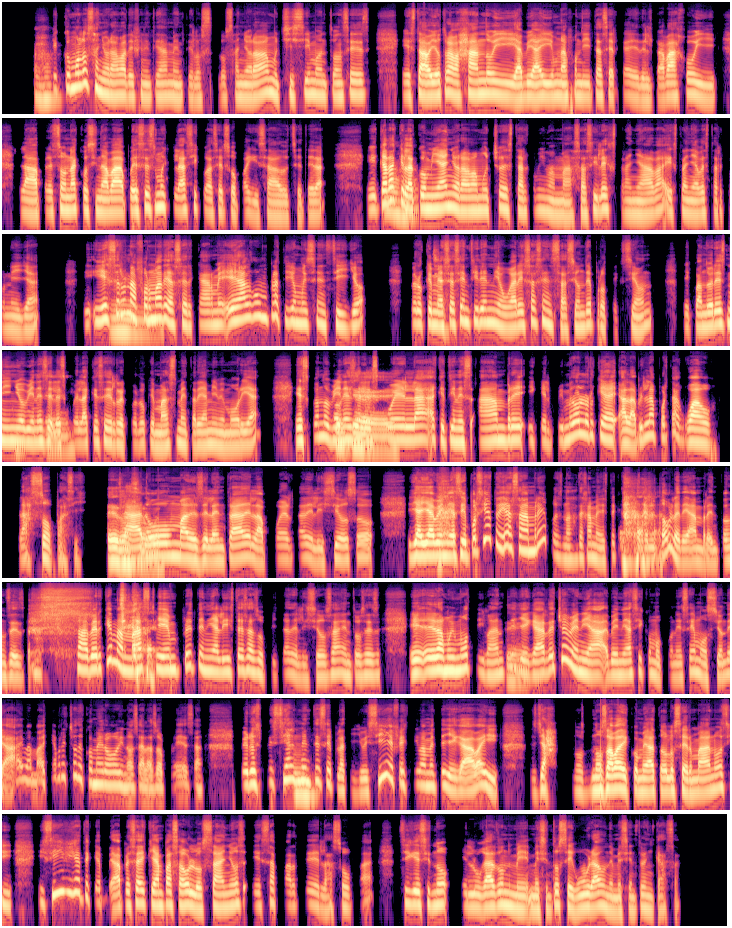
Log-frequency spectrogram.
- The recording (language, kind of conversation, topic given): Spanish, podcast, ¿Qué comidas te hacen sentir en casa?
- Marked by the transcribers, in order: chuckle; chuckle; chuckle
